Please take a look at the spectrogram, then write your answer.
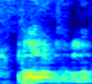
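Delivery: loud, sloppy tongue-flapping noise; mock slobbering. Mocking Jared kissing like a dog, sloppy slobber noise. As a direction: imitate someone slobbering all over a face. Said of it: "slobbering all over her".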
